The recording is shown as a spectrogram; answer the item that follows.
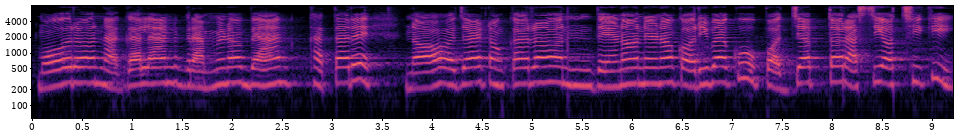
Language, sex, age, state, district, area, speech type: Odia, female, 30-45, Odisha, Dhenkanal, rural, read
